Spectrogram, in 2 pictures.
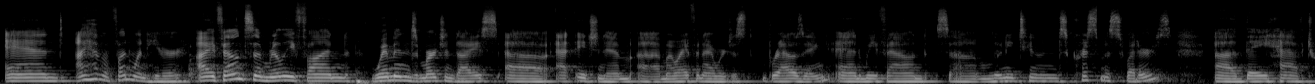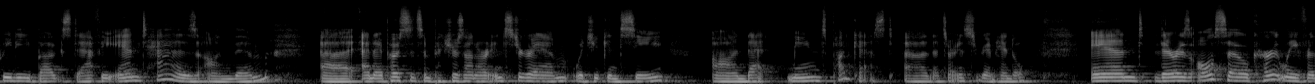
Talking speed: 160 wpm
